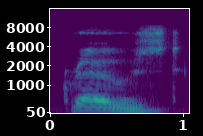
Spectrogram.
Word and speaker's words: grows: Okay, so grow becomes grows, grows, grows, z, z, z. Not grows. She grows. She grows. She grows would be z, z, the correct pronunciation, considering the qualities of u as a voiced consonant, a voiced semi-vowel or glide sound, and the next one should also be voiced.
